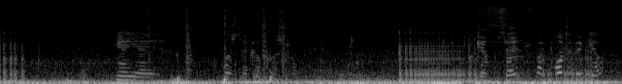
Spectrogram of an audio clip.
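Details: Creaking and squeaky clicks over low road rumble from the rear seats of a 2018 Mercedes A-Class when seats are folded up, reversing or driving over bumps and driveways; silent when folded flat, no damage, earlier dealer visit didn't fix it.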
